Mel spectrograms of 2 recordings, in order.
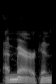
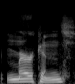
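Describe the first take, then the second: First: Every vowel is said, giving Americans. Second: The opening vowel is dropped, giving Merkins. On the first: The speaker calls it right. "not Americans" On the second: The speaker calls it wrong. "he had this really awful habit of dropping vowels"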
